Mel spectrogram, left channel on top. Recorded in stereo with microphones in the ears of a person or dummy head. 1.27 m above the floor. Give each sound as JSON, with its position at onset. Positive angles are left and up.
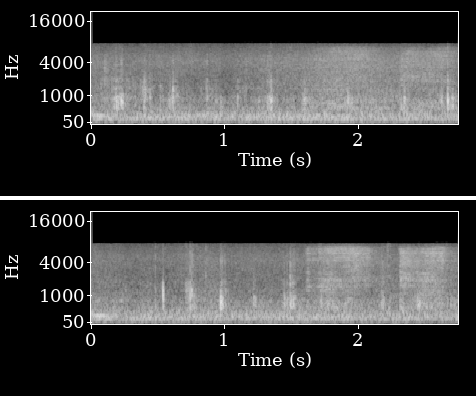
{"t": 1.6, "sound": "writing", "side_deg": -65, "distance_m": 2.0}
